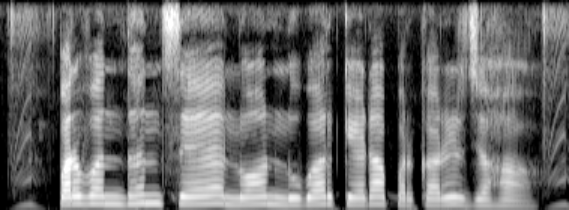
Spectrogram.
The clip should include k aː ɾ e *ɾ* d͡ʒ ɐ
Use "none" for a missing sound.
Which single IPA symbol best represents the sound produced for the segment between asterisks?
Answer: ɾ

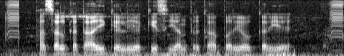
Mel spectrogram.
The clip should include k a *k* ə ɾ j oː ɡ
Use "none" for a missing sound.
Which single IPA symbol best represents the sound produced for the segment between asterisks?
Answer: p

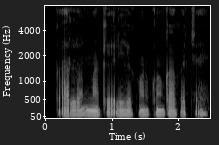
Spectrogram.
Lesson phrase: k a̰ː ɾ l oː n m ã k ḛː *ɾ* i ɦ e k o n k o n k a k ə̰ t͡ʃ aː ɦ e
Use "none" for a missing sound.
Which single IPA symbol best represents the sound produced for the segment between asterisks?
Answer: l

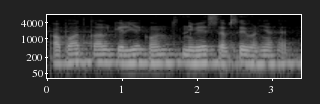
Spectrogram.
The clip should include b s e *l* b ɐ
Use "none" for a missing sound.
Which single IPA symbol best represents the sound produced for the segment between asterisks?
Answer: none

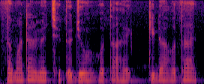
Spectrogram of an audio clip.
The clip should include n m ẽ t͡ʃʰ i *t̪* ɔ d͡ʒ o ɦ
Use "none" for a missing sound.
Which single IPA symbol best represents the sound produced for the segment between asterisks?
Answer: t̪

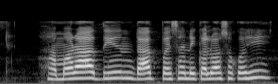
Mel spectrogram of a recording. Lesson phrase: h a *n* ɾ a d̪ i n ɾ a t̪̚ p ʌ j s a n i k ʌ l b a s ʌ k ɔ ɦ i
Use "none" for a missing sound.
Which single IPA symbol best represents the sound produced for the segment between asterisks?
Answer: m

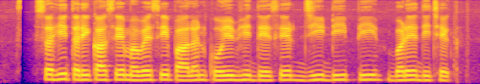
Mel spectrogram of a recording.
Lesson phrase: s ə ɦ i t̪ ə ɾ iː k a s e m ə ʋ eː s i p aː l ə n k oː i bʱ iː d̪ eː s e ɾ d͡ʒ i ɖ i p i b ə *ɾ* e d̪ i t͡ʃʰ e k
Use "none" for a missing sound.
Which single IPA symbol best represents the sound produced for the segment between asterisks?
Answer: ɽ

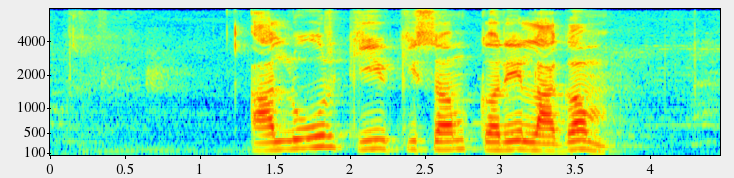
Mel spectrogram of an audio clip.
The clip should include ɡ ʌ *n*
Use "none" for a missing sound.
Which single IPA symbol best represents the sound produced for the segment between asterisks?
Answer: m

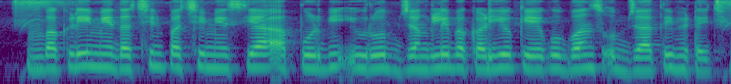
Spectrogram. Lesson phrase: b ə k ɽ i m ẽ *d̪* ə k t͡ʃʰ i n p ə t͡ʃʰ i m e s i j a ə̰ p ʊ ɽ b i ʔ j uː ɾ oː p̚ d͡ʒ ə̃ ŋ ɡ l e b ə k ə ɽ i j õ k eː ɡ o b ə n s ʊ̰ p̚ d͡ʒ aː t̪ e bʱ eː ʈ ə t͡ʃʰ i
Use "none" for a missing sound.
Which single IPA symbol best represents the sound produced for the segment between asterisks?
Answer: d̪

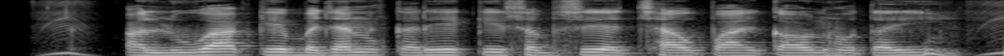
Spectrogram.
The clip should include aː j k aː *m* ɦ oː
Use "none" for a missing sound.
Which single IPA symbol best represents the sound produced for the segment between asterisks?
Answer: n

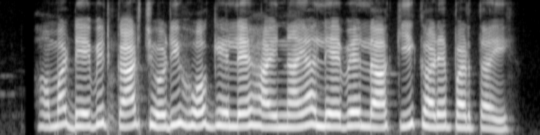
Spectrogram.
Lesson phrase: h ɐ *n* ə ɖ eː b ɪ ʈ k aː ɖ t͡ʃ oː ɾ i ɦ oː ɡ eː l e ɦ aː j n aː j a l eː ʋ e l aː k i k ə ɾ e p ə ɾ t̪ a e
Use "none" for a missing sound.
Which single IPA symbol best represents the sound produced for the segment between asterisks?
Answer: m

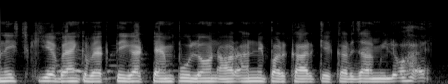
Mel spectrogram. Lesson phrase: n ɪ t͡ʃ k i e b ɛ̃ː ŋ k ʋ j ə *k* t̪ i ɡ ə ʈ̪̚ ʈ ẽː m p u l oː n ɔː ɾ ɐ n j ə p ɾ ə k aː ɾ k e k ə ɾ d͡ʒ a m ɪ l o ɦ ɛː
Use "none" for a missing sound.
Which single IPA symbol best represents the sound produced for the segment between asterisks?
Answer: k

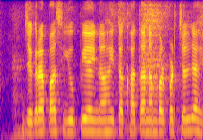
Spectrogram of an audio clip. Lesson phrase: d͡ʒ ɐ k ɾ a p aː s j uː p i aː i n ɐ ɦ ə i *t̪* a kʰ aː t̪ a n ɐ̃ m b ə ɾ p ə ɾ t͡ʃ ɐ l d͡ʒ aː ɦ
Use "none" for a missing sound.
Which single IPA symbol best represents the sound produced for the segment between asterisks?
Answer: t̪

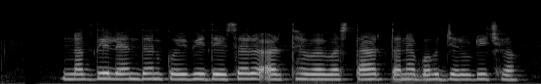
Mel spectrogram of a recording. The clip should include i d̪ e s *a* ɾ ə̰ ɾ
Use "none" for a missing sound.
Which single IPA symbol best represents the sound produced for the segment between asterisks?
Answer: ə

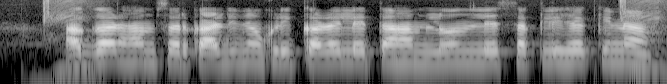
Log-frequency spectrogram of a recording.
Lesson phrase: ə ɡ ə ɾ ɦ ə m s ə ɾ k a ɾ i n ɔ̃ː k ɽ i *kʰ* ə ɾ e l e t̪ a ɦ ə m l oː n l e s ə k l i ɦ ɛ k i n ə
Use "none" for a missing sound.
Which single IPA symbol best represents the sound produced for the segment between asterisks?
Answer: k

